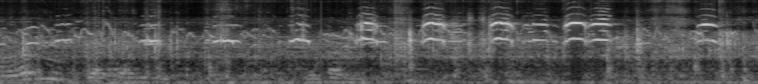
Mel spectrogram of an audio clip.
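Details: Newly hatching quail chicks in a homemade egg incubator, giving a busy chorus of thin, high, upslurred peeps, roughly two per second, overlapping with softer chirps.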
